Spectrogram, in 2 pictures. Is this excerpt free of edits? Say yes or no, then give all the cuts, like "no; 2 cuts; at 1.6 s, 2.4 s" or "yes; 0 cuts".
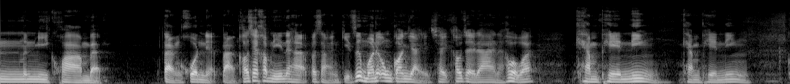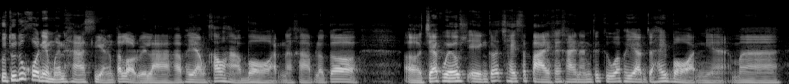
yes; 0 cuts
